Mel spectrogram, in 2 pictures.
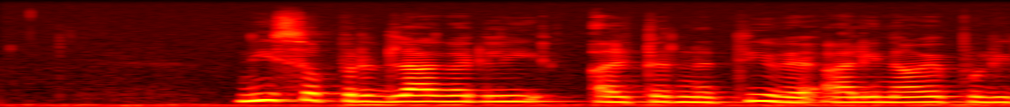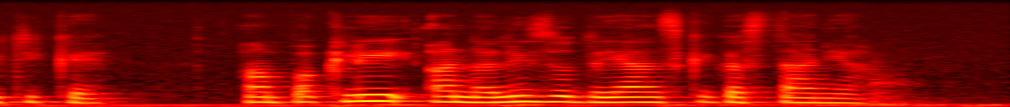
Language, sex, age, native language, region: Slovenian, female, 50-59, Slovenian, Gorenjska region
